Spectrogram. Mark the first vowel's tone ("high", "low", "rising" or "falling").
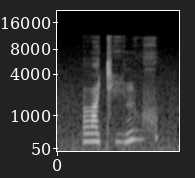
low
